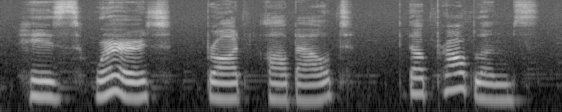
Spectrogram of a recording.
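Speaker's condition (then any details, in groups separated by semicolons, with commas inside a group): No condition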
